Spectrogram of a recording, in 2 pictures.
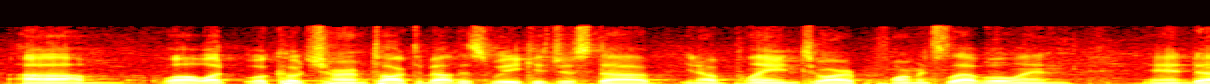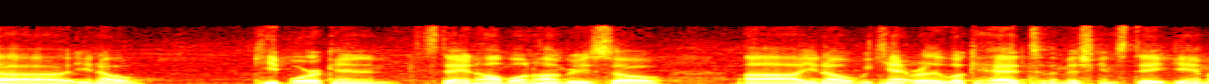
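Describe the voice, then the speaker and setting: A man talks in a fairly low, monotone voice with flat intonation. Noticeable background noise sits behind him. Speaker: college punter. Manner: humble, grateful, faith-minded.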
